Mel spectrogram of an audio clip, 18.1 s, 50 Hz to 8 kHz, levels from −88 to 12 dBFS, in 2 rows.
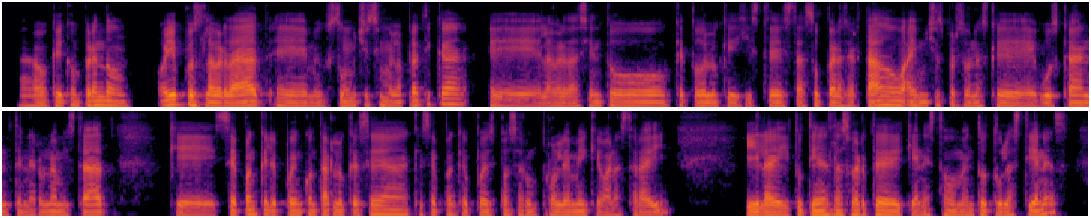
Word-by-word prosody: Ah, 95 +1 -2
okey, 100 +2 +1
comprendo. 115 0 +1 0.2
Oye, 130 +4 +6
pues, 135 -2 +3
la 105 - +5
verdad, 100 +2 +5
eh, 100 -3 -1
me 95 - -4
gustó 100 +3 -4
muchísimo 115 +1 -3
la 100 - -1
plática, 145 +5 -1
eh, 90 -3 -2
la 90 0 -2
verdad, 95 0 -2
siento 105 0 0
que - - -3
todo 105 - 0
lo 100 0 0
que 100 - -4
dijiste 100 +1 -3
está 100 -2 -3
súper 95 - 0
acertado. 110 +6 +3
Hay 105 0 +2
muchas 105 0 -3
personas 100 -1 -4
que 95 -3 0
buscan 100 0 +1
tener 95 0 -6
una 100 0 0
amistad, 95 0 +1 0.5
que 85 -2 -1
sepan 120 +6 0
que 120 - -1
le 105 - -1
pueden 105 -1 0
contar 100 -1 -1
lo 105 -2 0
que 95 - -1
sea, 120 0 +1
que - - -10
sepan 105 -2 -4
que - - -4
puedes 100 -1 -3
pasar 105 0 -5
un 100 - -4
problema 100 -1 0
y - - -4
que - - -6
van 90 +1 -3
a - - -5
estar 95 - -5
ahí. 90 0 -1 0.6
Y 100 - +5
la 95 -1 +5
y 90 - -1
tú - - -3
tienes 110 +1 +3
la 105 - +1
suerte 105 +1 +1
de 105 -2 +5
que - - -5
en 95 - -1
este 95 +5 -6
momento 100 0 -1
tú 100 - 0
las 95 -2 0
tienes, - - 0
100 Hz, 230 wpm, -24 LUFS, 95-110 Hz, 0.6 s, Oye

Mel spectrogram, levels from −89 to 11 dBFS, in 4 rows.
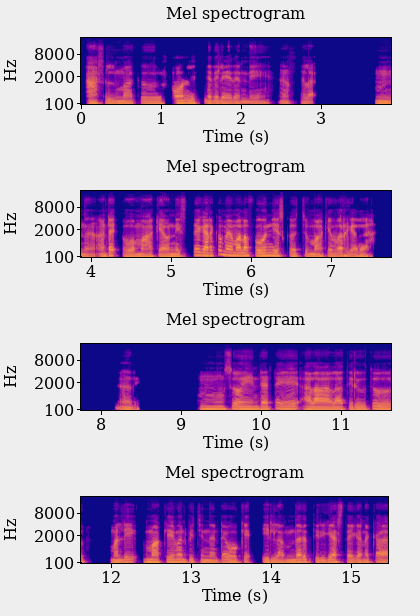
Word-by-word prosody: అసలు 120 -1 -2
మాకు 115 0 -4 0.3
ఫోనులు 135 0 +2
ఇచ్చేది 125 +1 -3
లేదండి 110 -1 -3 0.4
అసల. 105 - -9 0.9
హ్మ్. 120 -2 +1 0.2
అంటే 125 +6 +4 0.2
ఓ - - +2 0.2
మాకేమన్నా 115 +1 +2
ఇస్తే 120 +11 -2
గనక 165 0 +6
మేము 175 -2 +5
అలా 160 0 +7
ఫోను 155 +2 +5
చేసుకోవచ్చు. 135 -4 -1
మాకివ్వరు 125 +4 +1
కదా! 115 0 0 0.9
అది. 115 +1 -4 0.8
హ్మ్. 135 -1 0
సో, 155 - -2 0.2
ఏంటంటే 130 +4 0 0.3
అలా 125 0 +4
అలా 125 +2 +2
తిరుగుతూ 120 +4 -2 0.6
మళ్ళీ 125 +3 +1 0.3
మాకేమనిపించిందంటే 130 -3 0
ఓకే. 120 0 -4 0.2
వీళ్ళందరూ 120 +4 +1
తిరిగేస్తే 130 +1 0
గనుక 115 0 -3
125 Hz, 120 wpm, -21 LUFS, 115-140 Hz, 0.9 s, అలా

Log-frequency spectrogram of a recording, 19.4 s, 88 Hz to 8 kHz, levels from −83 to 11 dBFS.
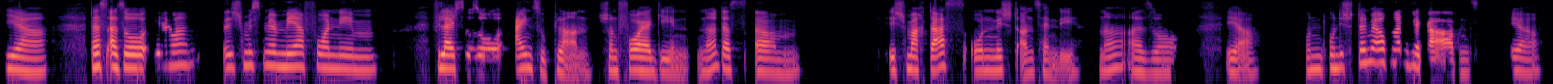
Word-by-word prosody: Ja. 180 -3 +1 0.5
Das 225 0 +4
also, 215 -1 +6
ja, 240 +2 -2 0.4
ich 215 +2 -3
müsste 245 0 -3
mir 240 -1 +2
mehr 225 0 +3
vornehmen. 205 -3 -2 0.7
Vielleicht 205 -2 +6
so 210 - -4
so 195 -1 0 0.2
einzuplanen. 180 -5 -1
Schon 180 -1 -5
vorher 185 0 +4
gehen, 170 0 -7
ne, 185 +6 -3
dass, 195 -2 -2
ähm 170 -1 -2 1.1
ich 185 +1 -3
mache 195 -2 +3
das 230 +5 +3
und 185 +1 -2
nicht 185 0 -5
ans 170 +3 -5
Handy, 165 +1 -8 0.2
ne? 205 +4 -6
Also, 165 -2 -6 0.6
ja. 170 -1 -4 0.6
Und 195 +1 -6
und 210 -1 -1
ich 220 - -6
stelle 275 0 +2
mir 285 -1 +5
auch 285 - +1
meinen 280 -3 -1
Wecker 185 -7 +4
abends. 160 0 -7 0.4
Ja. 180 -1 -5
195 Hz, 120 wpm, -21 LUFS, 175-220 Hz, 1.1 s, also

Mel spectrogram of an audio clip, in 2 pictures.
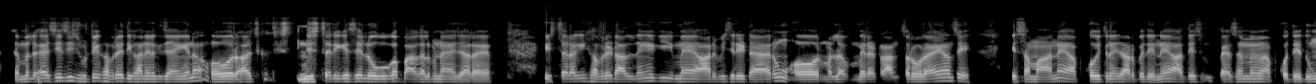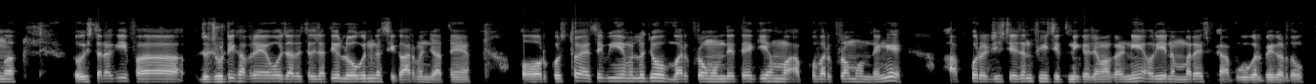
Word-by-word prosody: अ, - - +1
मतलब 135 +3 -1
ऐसी 145 +2 +1
ऐसी 170 +2 -1
झूठी 150 +1 -1
खबरें 150 0 +1
दिखाने 130 -1 +1
लग 130 -1 -2
जाएँगे 130 +2 +2
ना 165 - +1 0.2
और 130 +1 +4
आजकल 195 - -6
जिस 455 - -4 0.3
जिस - - -9
तरीके 140 0 +2
से 145 +1 +1
लोगों 130 -1 +2
का 150 - +5
पागल 125 +1 0
बनाया 125 -1 -1
जा 110 -1 +1
रहा 105 0 +1
है। 105 - +1 0.5
इस 130 - -1
तरह 140 0 0
की 145 - -2
खबरें 140 0 -1
डाल 125 -1 +1
देंगे 145 +4 -1
कि 155 -2 -4
मैं 135 0 +2
आर्मी 120 +1 +1
से 140 +2 -3
रिटायर 125 -1 +2
हूँ। 170 - -1 0.2
और 120 -1 +3
मतलब 120 +1 -1
मेरा 120 +2 +1
ट्रांसफर 115 +1 -1
हो 120 - +2
रहा 125 +2 +3
है 140 - +2
यहाँ 165 +1 +2
से, 160 - 0
ये 435 -2 -7
सामान 120 +3 0
है, 155 - +2
आपको 130 +1 +1
इतने 130 -1 0
हज़ार 120 -2 +2
रुपए 125 - -4
देने 120 +2 0
है, 140 - +1
आधे 130 - +1
स 125 - -14 0.2
पैसे 115 +2 -1
में 130 +1 -1
मैं 130 - +1
आपको - - -2
दे 115 - +2
दूँगा। 125 +1 0 0.6
तो - - +3
इस 125 - -3
तरह 140 - +1
की 155 +2 +1
फ - - +4 0.6
जो 125 - +3
झूठी 130 +5 +2
खबरें 145 -1 0
है। 145 - +3
वो 145 +1 0
ज़्यादा 130 -1 0
चल 130 0 -3
जाती 130 +3 0
है, 150 - +3
लोग 140 +1 +3
इनका 145 0 0
शिकार 115 0 +1
बन 120 0 -4
जाते 115 +1 -1
हैं। 115 -1 0 0.5
और 120 +1 +3
कुछ 140 -1 -1
तो - - +3
ऐसे 155 +1 +1
भी 155 0 -1
है। 155 -1 +2
मतलब 150 +1 0
जो 155 0 +4
वर्क 135 0 -1
फ्रॉम 135 0 +2
होम 130 -1 +1
देते 130 +1 0
हैं 140 - 0
कि 140 +2 +1
हम 140 -1 -1
आपको - - -3
वर्क 130 0 -2
फ्रॉम 130 0 +1
होम 125 -3 -5
देंगे, 150 +10 +3 0.5
आपको 150 - -2
रजिस्ट्रेशन 135 +2 0
फ़ीस 140 -2 -1
इतनी 130 -1 0
का 125 - -1
जमा 120 +1 0
करनी 120 +5 +2
है - - +2
और 130 0 -2
ये 135 - +5
नंबर 120 -1 -1
है 130 - +3
इस 130 - -8
पे - - +2
आप 115 - -4
गूगल 110 0 0
पे 115 - +3
कर 110 -1 0
दो। 110 +1 -2
130 Hz, 275 wpm, -22 LUFS, 120-140 Hz, 0.6 s, का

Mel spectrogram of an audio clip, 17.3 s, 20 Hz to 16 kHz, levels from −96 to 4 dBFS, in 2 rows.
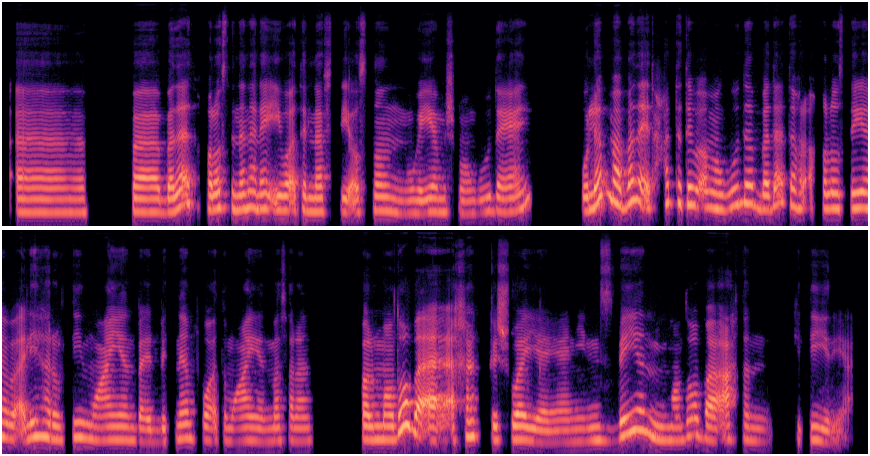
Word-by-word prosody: آآ، 175 0 -2 0.5
فبدأت 180 - +3
خلاص 220 +2 +1
إن 205 - +1
أنا 230 +2 +1
ألاقي 215 -2 0
وقت 200 0 0
لنَفْسي 185 -1 -2
أصلًا، 180 -2 -3
وهي 170 +2 -1
مش 180 0 -8
موجودة 170 +4 -5
يعني 195 - -2 0.5
ولمّا 290 - +4
بدأِت 315 +4 +3
حتى 295 0 -3
تبقى 270 -3 +1
موجودة، 235 +7 +1
بدأت 220 +1 0
أبقى 245 - -2
خ - - -33
خلاص 220 0 +1
هي 225 -1 +3
بقى 190 -1 0
ليها 215 +2 +3
روتين 200 +3 -1
معيّن 180 -1 -2
بقِت 160 -2 -2
بتنام 195 +5 -3
في 195 -2 -7
وقت 175 0 -3
معيّن 170 -1 -4
مثلًا، 170 0 -6 0.5
فالموضوع 185 - +5
بقى - - +6
أخَفّ 220 0 +1 0.2
شوية 180 -2 +2
يعني، 155 +3 -5
نسبيًا 225 - +2
الموضوع 190 -3 -2
بقى 185 -6 +2
أحسن 170 -3 -8 0.3
كتير 165 -1 -5
يعني. - - -15
185 Hz, 150 wpm, -21 LUFS, 175-220 Hz, 0.5 s, بقى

